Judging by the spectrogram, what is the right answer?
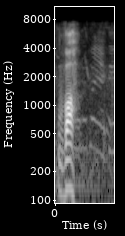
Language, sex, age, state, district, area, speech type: Urdu, male, 18-30, Jammu and Kashmir, Srinagar, rural, read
